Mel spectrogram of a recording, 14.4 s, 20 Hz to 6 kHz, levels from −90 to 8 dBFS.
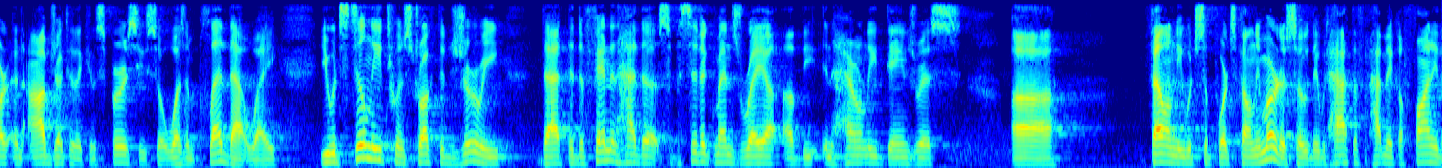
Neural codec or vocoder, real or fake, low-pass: none; real; 5.4 kHz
